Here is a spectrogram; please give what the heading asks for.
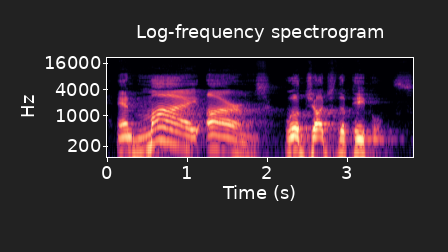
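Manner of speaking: slow scripture reading, every My stretched out; reading with emphasis. Shown as a demonstration. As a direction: lean long on each My, then pause. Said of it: "I am going to read it with emphasis".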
